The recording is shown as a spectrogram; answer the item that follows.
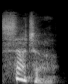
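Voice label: "satyr", English, British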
